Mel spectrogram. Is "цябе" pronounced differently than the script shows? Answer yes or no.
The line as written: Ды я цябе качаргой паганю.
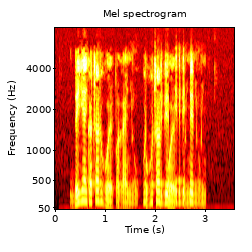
yes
